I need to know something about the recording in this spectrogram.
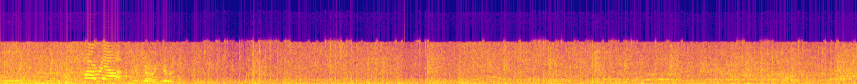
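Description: A brief voice about a second in, then a steady noisy haze under background music.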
